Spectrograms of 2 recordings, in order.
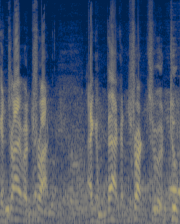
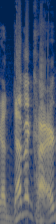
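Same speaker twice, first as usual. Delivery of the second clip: usual speaking voice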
